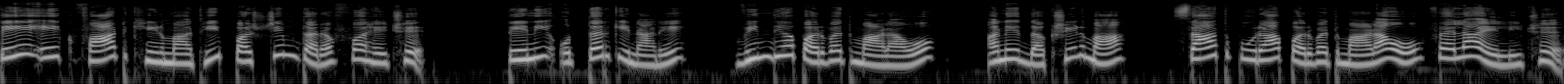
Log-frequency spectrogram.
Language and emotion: Gujarati, neutral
